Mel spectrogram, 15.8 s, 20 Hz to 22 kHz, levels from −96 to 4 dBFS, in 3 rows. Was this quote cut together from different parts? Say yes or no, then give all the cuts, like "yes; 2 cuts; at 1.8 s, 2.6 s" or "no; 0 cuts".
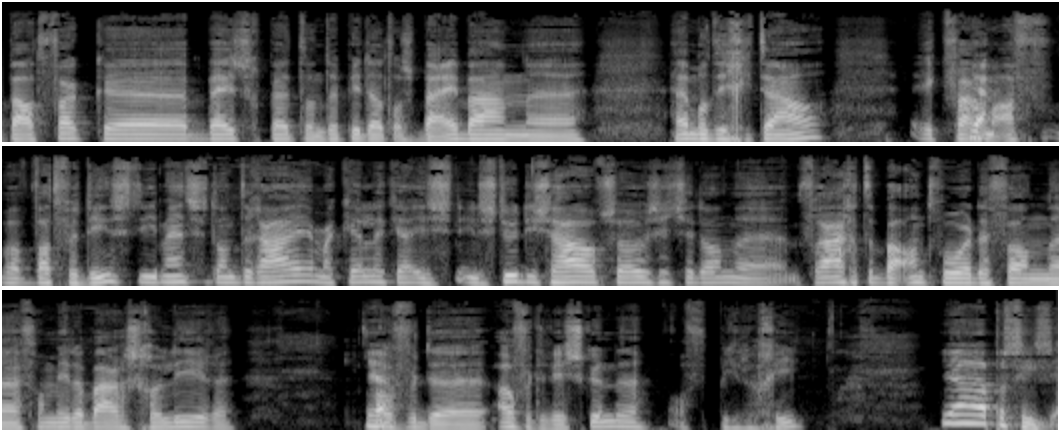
no; 0 cuts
